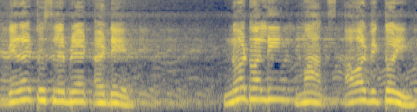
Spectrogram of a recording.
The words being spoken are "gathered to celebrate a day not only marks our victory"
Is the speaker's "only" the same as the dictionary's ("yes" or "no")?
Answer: no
